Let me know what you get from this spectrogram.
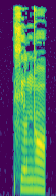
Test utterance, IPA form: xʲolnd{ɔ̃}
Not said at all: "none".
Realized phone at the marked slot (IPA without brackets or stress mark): ɔ̃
